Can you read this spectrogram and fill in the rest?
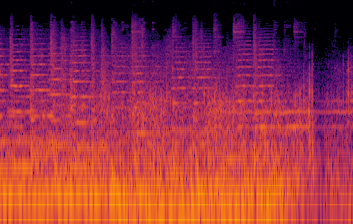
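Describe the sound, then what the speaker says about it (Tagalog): Strong gusting wind lashes the coast of Oriental Mindoro after a typhoon, a loud continuous roar buffeting the microphone with rough surges and no pause. "Pia, pabugso-bugso pa rin ang hangin dito sa Oriental Mindoro."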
